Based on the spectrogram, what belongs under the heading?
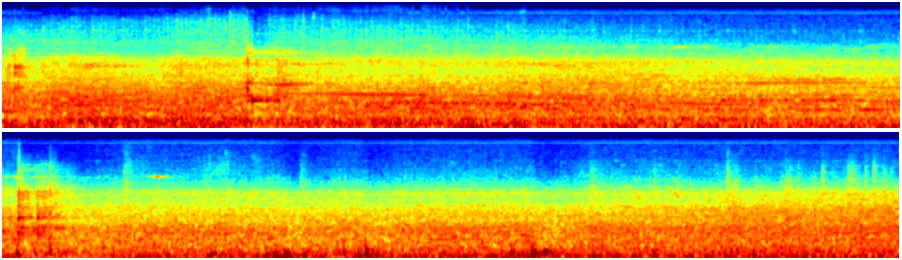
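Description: Steady road traffic rumble with passing vehicles and a few faint clinks; no animal voice stands out.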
